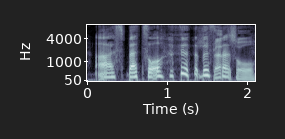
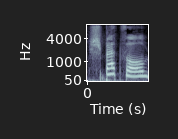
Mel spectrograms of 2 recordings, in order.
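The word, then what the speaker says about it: Spoetzl: I think you pronounce it Spetzel. Spetzel Brewery, home of Shiner beer.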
